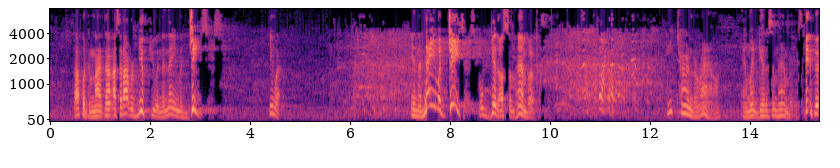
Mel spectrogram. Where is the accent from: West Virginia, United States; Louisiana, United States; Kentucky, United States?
Louisiana, United States; New Orleans; I said, no, I'm from New Orleans, Louisiana. Oh, you one of them Cajuns? And he called me a coon. I said, yeah, I am. Proud of it.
